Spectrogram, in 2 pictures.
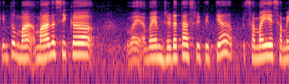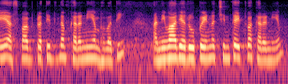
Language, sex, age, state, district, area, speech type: Sanskrit, female, 45-60, Karnataka, Udupi, urban, spontaneous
